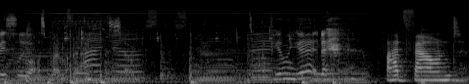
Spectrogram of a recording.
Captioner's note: laughing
